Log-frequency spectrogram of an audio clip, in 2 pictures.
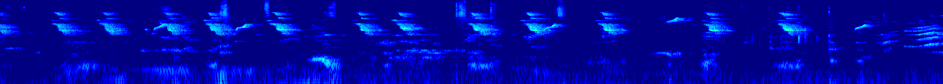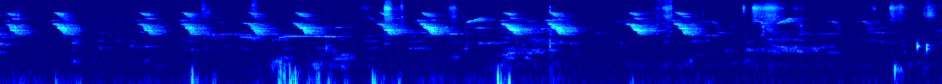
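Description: A small bird chirping over and over, short falling chirps about twice a second, with a few dull low thumps about two-thirds of the way through.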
